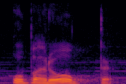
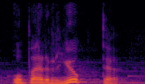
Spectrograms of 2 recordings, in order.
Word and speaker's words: उपर्युक्त: ठीक इसी तरीके से एक और शब्द है उपरोक्त जो कि गलत है हमें कहना चाहिए उपर्युक्त उपर शब्द है ऊपरी वस्तुतः मूल शब्द है और उसके बाद हम एक प्रयोग करते हैं उक्त का तो जब दोनों शब्द मिलेंगे संधि होगी तो तो शब्द बनेगा उपर्युक्त ना कि उपरोक्त यदि ऊपर ऐसा शब्द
